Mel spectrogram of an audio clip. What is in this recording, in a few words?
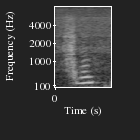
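voice acting, es, female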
